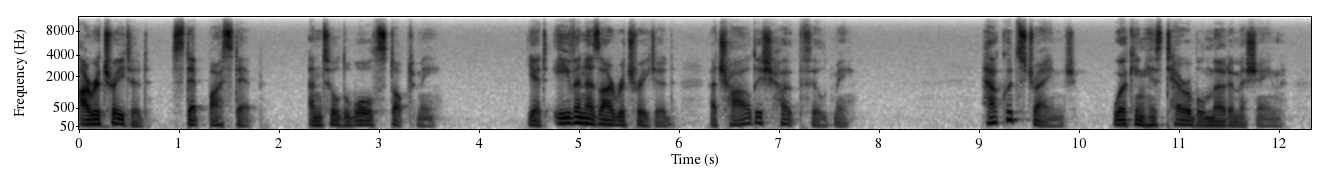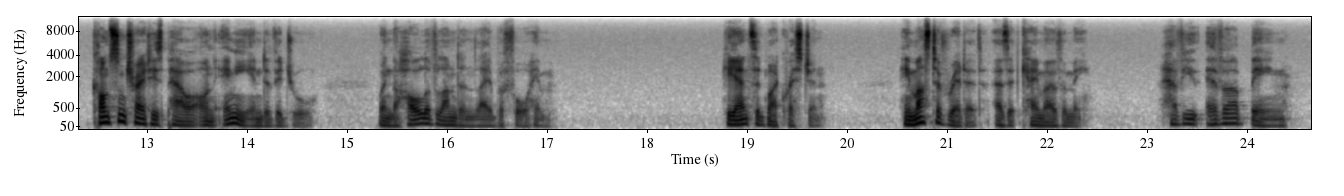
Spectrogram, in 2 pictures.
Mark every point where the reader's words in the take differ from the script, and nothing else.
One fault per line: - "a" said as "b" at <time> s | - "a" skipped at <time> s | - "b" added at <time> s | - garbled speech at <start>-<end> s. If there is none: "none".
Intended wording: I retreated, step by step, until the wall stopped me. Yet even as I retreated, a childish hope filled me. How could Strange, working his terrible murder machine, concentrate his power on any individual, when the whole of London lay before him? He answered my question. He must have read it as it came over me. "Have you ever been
none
